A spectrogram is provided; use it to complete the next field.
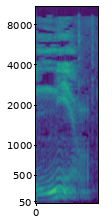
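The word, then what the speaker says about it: kneel: To near, ici, c'est near. Donc, near s'écrit avec K. Donc, si on fait K, N, 2 E, L.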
